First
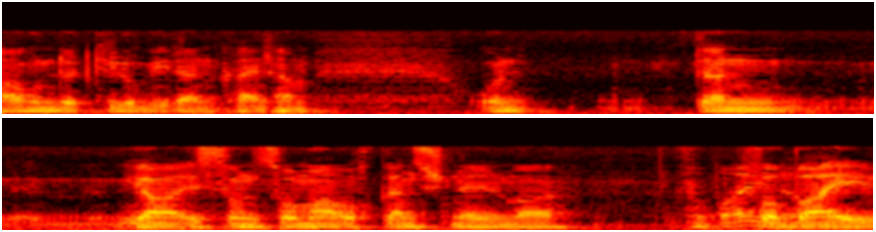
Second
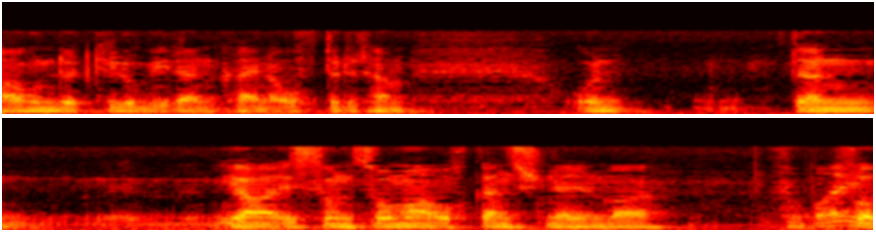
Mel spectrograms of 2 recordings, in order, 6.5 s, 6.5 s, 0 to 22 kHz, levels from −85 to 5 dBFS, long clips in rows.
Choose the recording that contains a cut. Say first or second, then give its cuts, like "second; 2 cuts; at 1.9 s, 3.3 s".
first; 1 cut; at 1.0 s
